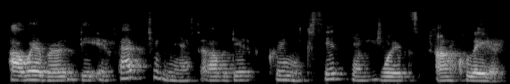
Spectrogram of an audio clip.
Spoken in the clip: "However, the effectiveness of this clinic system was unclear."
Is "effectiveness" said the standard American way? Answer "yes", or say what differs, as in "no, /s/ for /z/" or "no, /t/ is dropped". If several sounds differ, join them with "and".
yes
